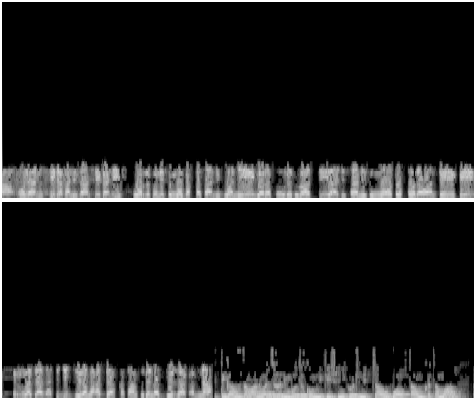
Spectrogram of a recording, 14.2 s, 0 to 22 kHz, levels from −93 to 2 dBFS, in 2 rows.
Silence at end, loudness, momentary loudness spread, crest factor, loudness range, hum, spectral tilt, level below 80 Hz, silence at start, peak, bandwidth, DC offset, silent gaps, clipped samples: 0.15 s; -22 LUFS; 4 LU; 14 dB; 2 LU; none; -2.5 dB/octave; -56 dBFS; 0 s; -8 dBFS; 5.4 kHz; under 0.1%; none; under 0.1%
